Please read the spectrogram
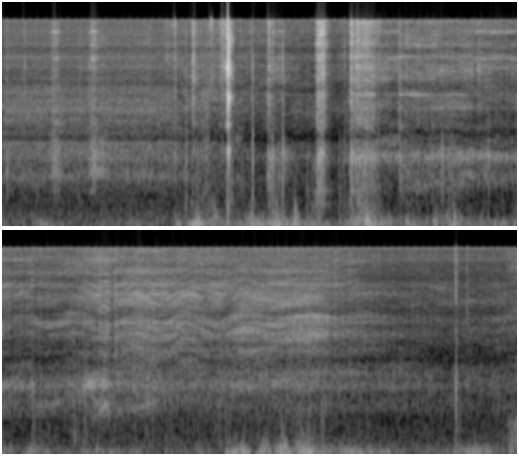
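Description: Plastic clicks and knocks as an RC buggy is handled on asphalt, a dense run of them about two seconds in. Then the buggy drives off, its motor whining faintly and rising and falling with the throttle over tyre and road rumble, heard from a camera riding on the car.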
